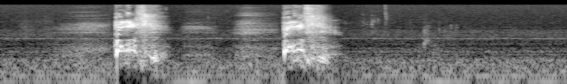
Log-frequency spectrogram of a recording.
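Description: A woman sneezing twice, about a second and a half apart, each sneeze preceded by a short breath in.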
